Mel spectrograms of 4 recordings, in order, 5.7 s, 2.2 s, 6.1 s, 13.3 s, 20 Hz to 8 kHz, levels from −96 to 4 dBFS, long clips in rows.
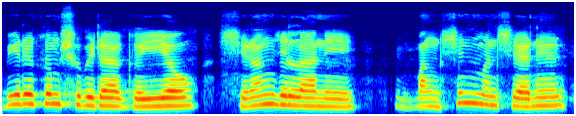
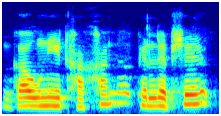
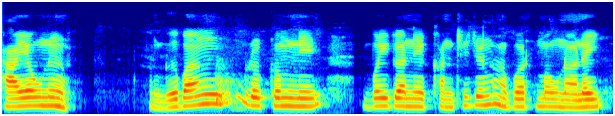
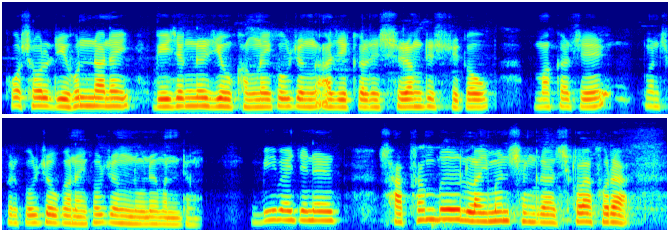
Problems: none marked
